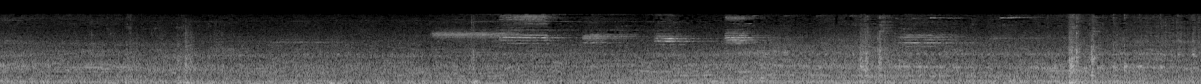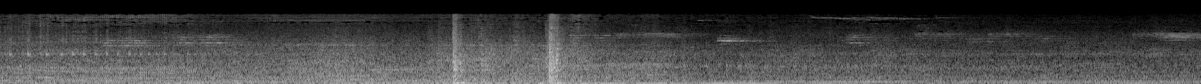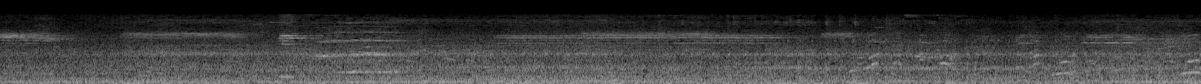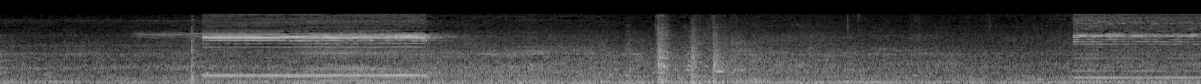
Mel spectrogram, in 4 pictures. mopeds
0:10.9 0:13.9

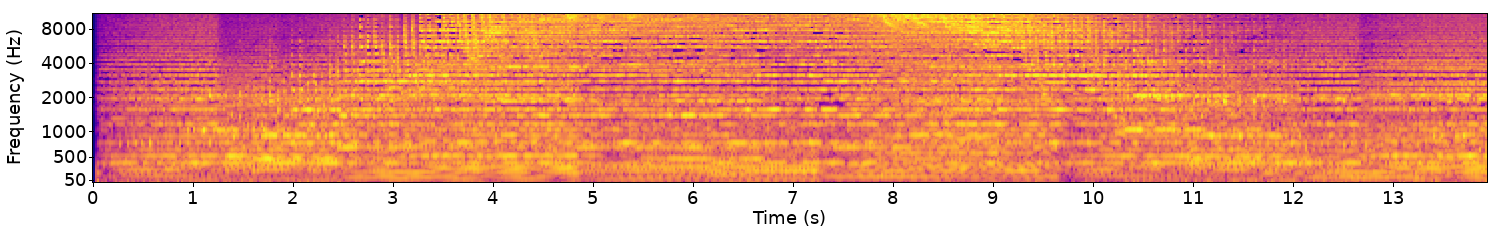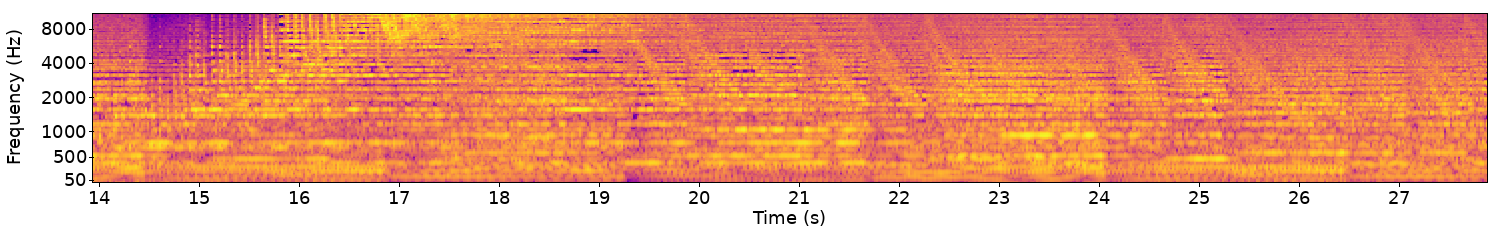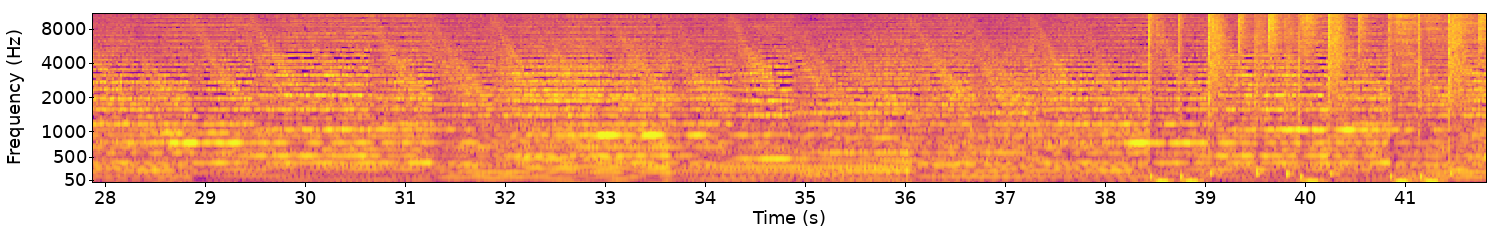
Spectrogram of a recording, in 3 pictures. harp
0:02.2 0:34.8

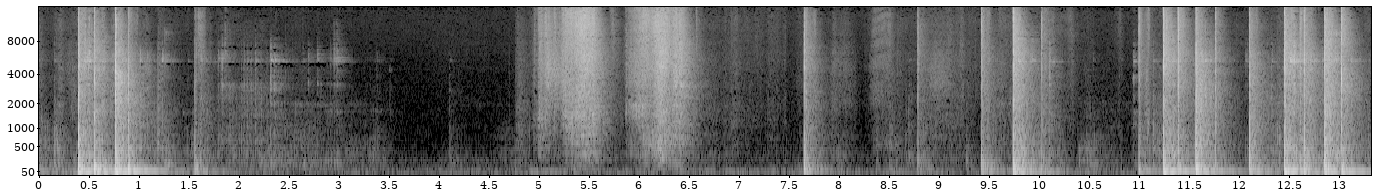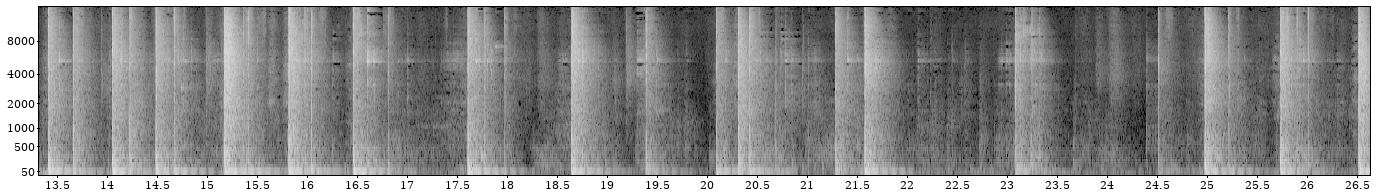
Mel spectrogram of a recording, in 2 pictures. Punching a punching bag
0:00.2 0:01.8, 0:09.4 0:10.2, 0:11.0 0:22.2, 0:23.0 0:23.6, 0:24.5 0:26.6

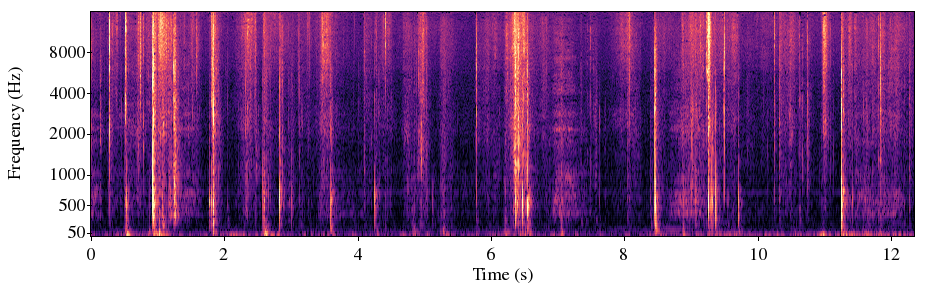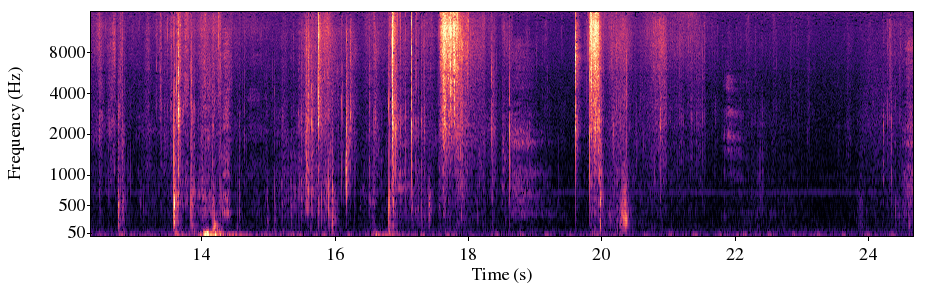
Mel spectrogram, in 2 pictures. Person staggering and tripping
0:00.3 0:05.4, 0:06.1 0:07.5

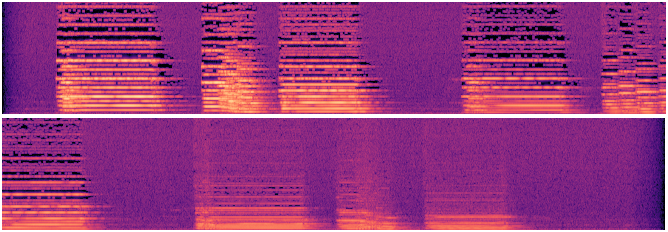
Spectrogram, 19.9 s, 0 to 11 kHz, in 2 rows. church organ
0:00.8 0:05.8, 0:06.8 0:11.6, 0:12.7 0:17.9

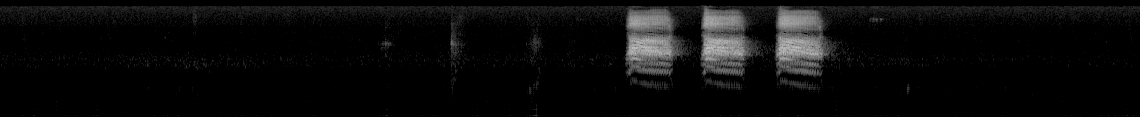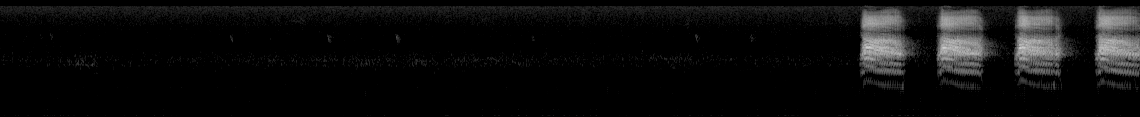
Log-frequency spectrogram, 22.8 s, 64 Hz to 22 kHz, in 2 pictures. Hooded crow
0:06.2 0:08.4, 0:20.0 0:22.8

